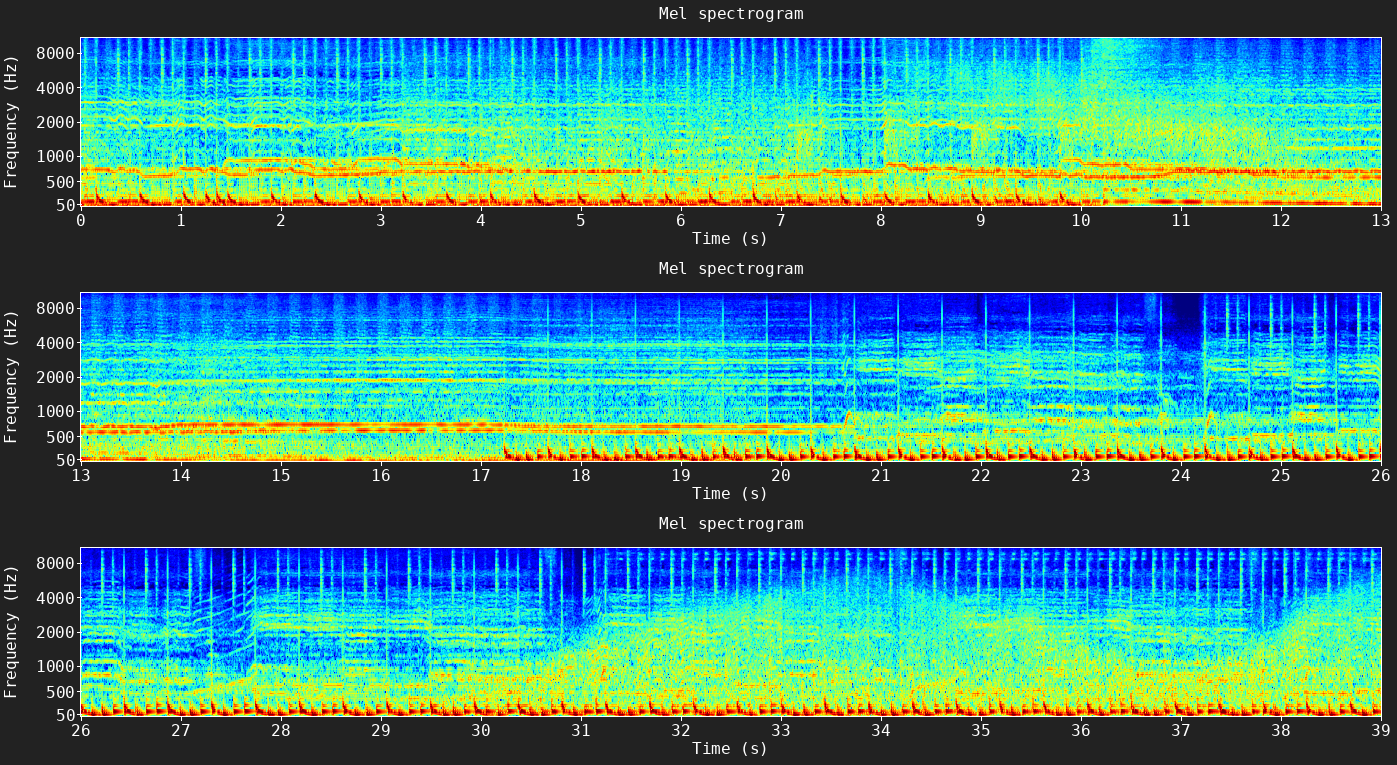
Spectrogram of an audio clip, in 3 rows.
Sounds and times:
Techno: 0:00.0 - 0:39.0
Trance music: 0:00.0 - 0:39.0.

